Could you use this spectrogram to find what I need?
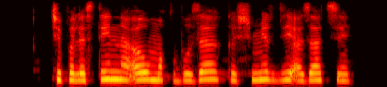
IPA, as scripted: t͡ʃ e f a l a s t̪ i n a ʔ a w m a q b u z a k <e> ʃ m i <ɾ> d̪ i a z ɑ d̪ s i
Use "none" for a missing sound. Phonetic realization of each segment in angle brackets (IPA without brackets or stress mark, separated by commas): a, ɾ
